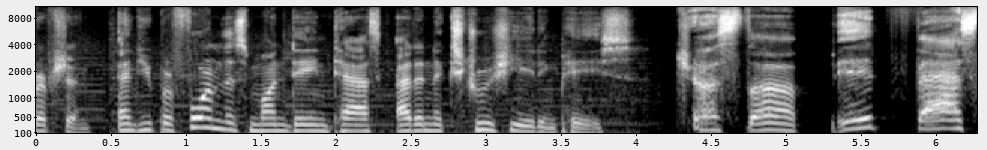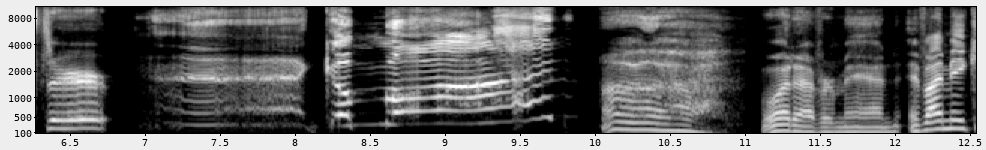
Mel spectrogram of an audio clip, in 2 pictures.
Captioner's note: sigh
